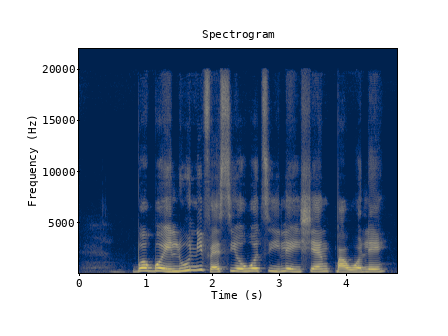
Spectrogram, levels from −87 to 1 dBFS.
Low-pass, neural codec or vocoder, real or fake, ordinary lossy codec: none; autoencoder, 48 kHz, 128 numbers a frame, DAC-VAE, trained on Japanese speech; fake; none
